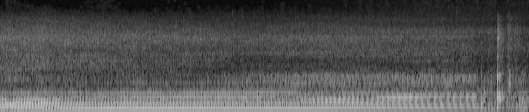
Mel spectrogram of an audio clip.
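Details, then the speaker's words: Ford Fiesta World Rally Car passing on asphalt rally stage: strong, clean engine note with pitch sliding down under steady load; normal engine note. "Nice to hear the uh the note of the Fiesta World Rally car as well of Joe's, isn't it?"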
